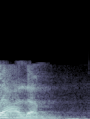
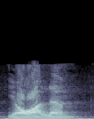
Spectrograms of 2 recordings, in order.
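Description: First: The ayn is hard, dry and tense. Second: The ayn is heavy with rounded lips. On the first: "البعض ينطقها قاسية يابسة شديدة" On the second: "يخرجها مفخمة"

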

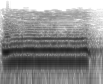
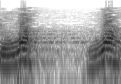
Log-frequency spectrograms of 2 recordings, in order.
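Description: First: It is a long oo vowel from the throat. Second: It is a consonant w made with the lips. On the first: "الواو المدية نقول أو" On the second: "الواو غير مدية يكون مخرجها الشفتين"

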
